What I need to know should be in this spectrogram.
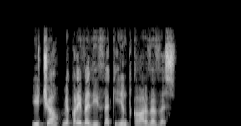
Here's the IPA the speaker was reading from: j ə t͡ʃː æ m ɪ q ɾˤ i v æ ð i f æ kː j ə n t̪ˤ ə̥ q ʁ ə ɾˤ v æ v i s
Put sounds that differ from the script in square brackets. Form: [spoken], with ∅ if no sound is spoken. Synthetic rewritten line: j ə t͡ʃː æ m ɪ q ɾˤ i v æ ð i f æ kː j ə n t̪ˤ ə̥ q ʁ ə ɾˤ v æ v [æ] s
